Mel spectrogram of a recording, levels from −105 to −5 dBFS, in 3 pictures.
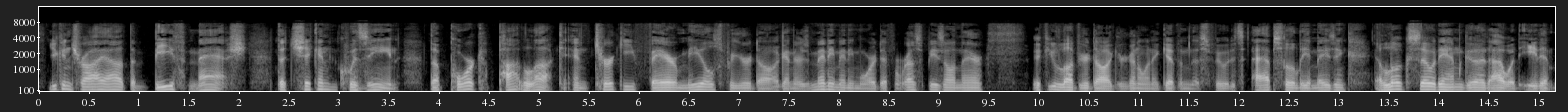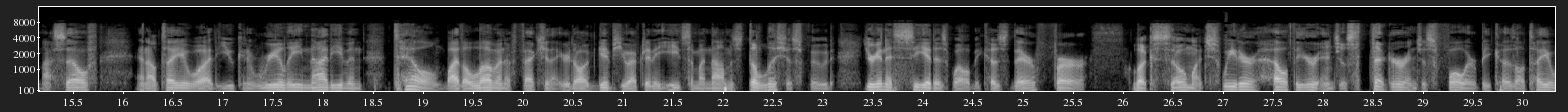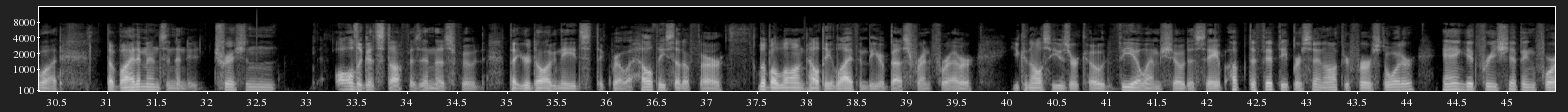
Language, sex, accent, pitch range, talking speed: English, male, American, 90-115 Hz, 220 wpm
